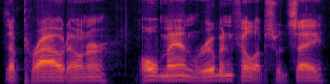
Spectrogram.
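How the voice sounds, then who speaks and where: A man playing a private investigator who narrates his case in old-time radio style, with deliberate dramatic pauses. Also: low-pitched, a little mellow, no room sound. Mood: reflective. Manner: deliberate, dramatic pauses, stretched descriptive phrases.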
